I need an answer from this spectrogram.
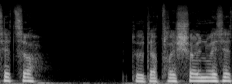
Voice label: "plesio", welsh

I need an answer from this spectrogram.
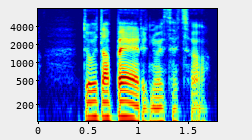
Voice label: "ber", Welsh

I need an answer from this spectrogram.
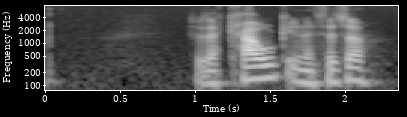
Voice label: "cawg", Welsh

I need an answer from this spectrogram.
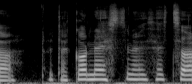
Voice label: "gonest", Welsh

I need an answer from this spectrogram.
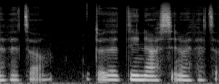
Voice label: "dinas", Welsh

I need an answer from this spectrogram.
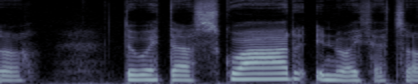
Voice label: "sgwaar", Welsh

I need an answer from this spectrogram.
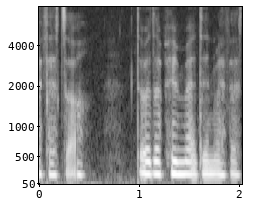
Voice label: "pumed", Welsh

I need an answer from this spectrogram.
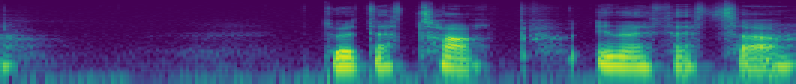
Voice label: "top", welsh

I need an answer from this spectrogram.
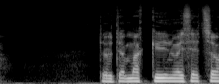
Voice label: "magu", Welsh

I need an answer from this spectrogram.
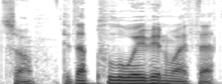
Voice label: "plwyf", Welsh

